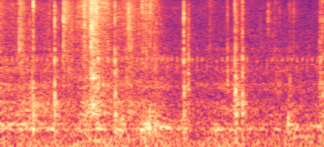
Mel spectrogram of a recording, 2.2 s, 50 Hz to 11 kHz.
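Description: Sheets of a 6x6 patterned paper pad being leafed through by hand: faint paper rustling with small scattered ticks.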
